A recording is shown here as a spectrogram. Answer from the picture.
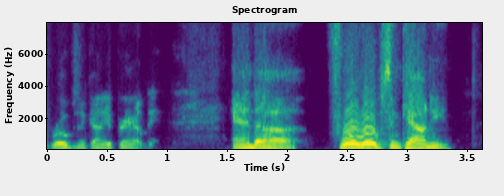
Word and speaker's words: Robeson: I called it Robeson County growing up, but it's pronounced Robeson County apparently.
